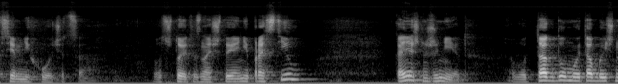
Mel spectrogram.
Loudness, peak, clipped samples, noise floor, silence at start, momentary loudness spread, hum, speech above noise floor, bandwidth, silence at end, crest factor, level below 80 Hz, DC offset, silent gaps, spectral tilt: -24 LUFS; -2 dBFS; under 0.1%; -49 dBFS; 0 s; 16 LU; none; 24 dB; over 20 kHz; 0 s; 24 dB; -56 dBFS; 1%; none; -3 dB/octave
